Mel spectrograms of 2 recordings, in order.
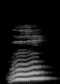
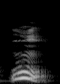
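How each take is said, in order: First: The syllable is said on a high level pitch. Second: The syllable is said with a sharply falling pitch. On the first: "first tone" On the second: "say character yi as fourth tone"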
